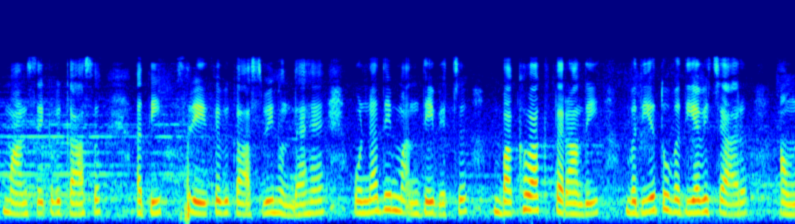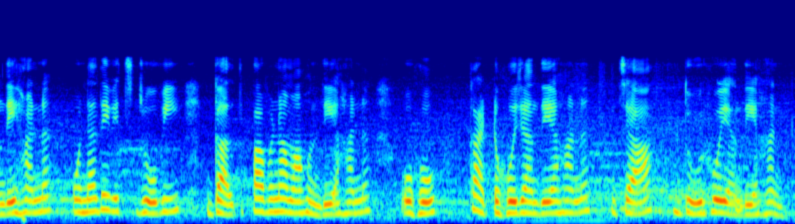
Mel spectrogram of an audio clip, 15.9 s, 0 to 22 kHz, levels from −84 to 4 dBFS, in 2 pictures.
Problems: constant background noise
